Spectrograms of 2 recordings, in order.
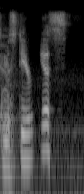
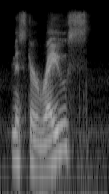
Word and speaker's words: Mr. Rios: It was Mysterious. Because when I read it, I pronounced it like Mr. Reus.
